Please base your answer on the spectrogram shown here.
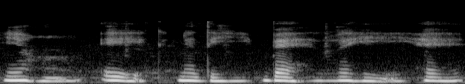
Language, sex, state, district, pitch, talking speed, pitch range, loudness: Hindi, female, Bihar, Katihar, 165 Hz, 75 wpm, 155-180 Hz, -17 LUFS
